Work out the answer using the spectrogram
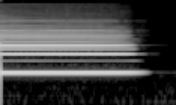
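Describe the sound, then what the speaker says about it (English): Clarinet sounding the E on the bottom line of the staff: one sustained, steady, reedy note held for nearly two seconds before stopping cleanly, close and solo. "In this lesson, we're going to learn how to play the note E on clarinet."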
